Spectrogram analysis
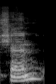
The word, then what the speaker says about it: Shein: Shen, is that how you say it? Yeah.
